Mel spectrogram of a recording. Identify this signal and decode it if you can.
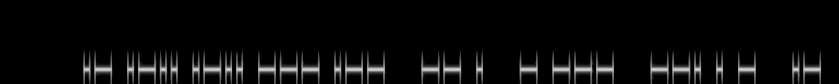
Morse code, heard as a keyed tone, about 22 wpm, 700 Hz. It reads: ALLOW ME TO GET A
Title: Sentences from Top 1300 Words 22wpm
